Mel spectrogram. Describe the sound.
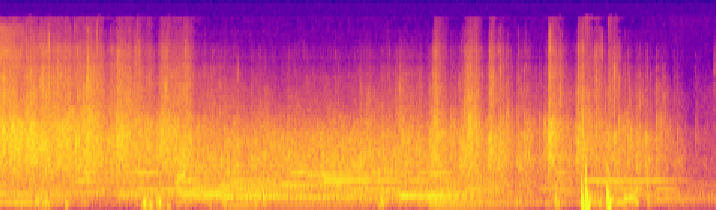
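A church audience applauds a guest speaker with soft, steady clapping and faint tonal sounds beneath. Two sharp thumps come near the end as the applause fades out.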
